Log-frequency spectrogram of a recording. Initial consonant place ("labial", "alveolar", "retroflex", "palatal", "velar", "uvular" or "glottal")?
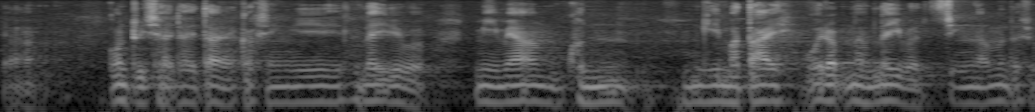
velar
